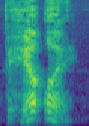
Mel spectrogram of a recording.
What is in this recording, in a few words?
how are you, hawaiian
